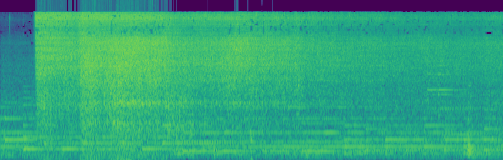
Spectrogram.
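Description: A glass of milk hits a hot kadai on the stove with a sudden loud sizzling hiss that bursts in and then slowly fades to a steadier bubbling fry, with a few faint clinks and no voices.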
